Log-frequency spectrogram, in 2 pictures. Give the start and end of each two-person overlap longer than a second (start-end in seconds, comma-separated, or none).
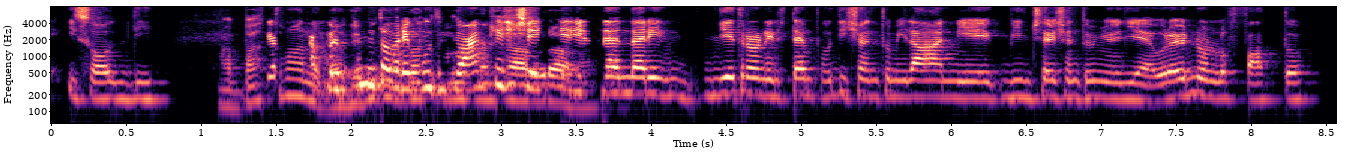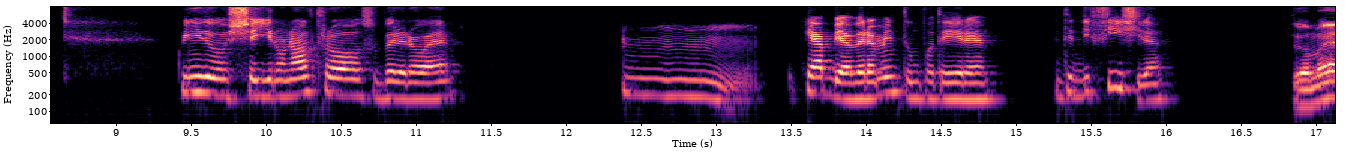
1.3-3.4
